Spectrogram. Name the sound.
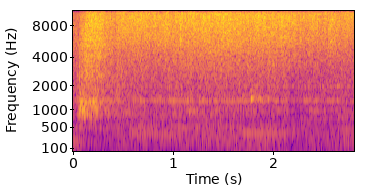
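shower water running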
